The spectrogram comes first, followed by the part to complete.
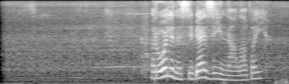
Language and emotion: Russian, neutral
